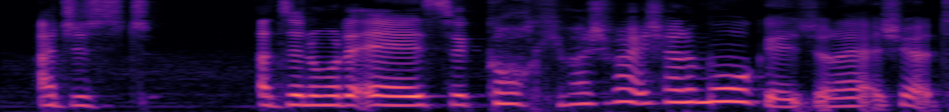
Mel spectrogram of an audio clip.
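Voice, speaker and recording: Animated and high-pitched, a woman speaks with an English accent and ordinary pitch variation. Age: 20s. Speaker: podcast co-host. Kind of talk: casual solo chat.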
